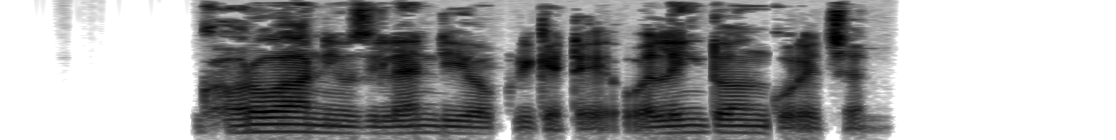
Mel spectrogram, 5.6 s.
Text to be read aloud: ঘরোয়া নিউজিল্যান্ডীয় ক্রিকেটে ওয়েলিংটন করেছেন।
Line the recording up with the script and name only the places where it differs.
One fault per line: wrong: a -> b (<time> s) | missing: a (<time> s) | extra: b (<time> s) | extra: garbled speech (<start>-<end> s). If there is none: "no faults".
no faults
